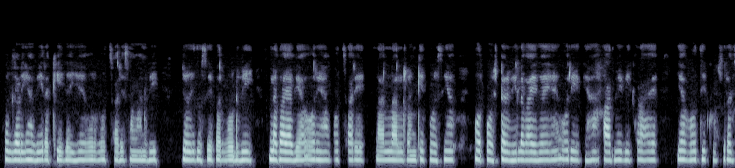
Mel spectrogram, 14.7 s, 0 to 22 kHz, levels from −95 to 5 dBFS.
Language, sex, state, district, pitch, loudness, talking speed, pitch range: Hindi, female, Bihar, Supaul, 200 Hz, -18 LUFS, 190 wpm, 190-205 Hz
